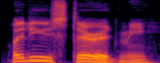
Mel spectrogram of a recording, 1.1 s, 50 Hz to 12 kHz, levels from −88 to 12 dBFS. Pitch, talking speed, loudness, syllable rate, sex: 130 Hz, 335 wpm, -15 LUFS, 7.7 syllables/s, male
